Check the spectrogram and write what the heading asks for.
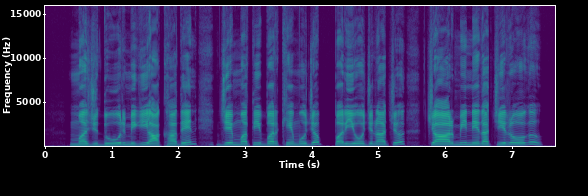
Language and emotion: Dogri, sad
